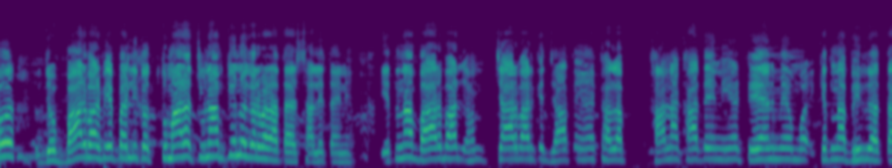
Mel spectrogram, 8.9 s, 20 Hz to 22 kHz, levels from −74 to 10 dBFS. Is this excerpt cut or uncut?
uncut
